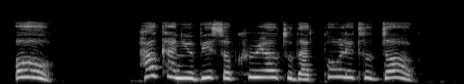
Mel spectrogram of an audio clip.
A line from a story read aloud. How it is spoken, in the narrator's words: cried loudly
